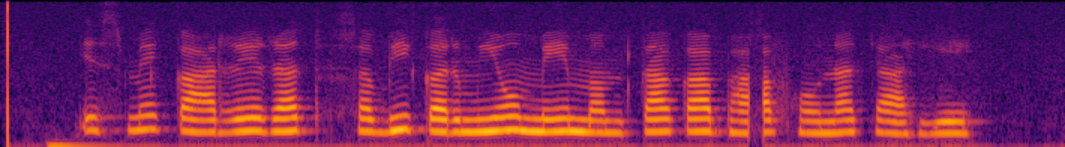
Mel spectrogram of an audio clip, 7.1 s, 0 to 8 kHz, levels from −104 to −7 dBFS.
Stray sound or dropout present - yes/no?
yes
